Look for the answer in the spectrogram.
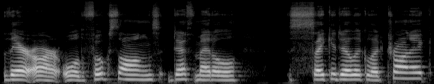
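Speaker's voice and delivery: usual speaking voice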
